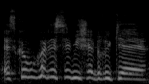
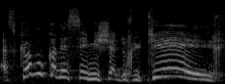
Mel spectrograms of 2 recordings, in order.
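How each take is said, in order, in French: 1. Elle est dite d'une voix normale, non nasale. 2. Elle est dite d'une voix régionale très nasale.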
